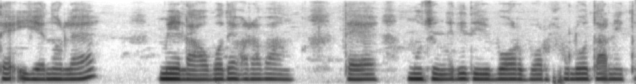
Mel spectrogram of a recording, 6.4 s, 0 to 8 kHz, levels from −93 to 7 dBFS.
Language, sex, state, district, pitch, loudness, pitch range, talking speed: Chakma, female, Tripura, Dhalai, 180 Hz, -17 LUFS, 175-190 Hz, 115 wpm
